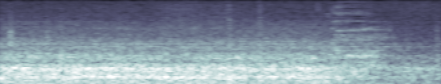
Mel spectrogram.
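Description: Tesla Model S cabin climate-control fan blowing steadily, then turned down near the end so its rushing noise fades away.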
